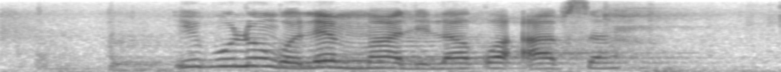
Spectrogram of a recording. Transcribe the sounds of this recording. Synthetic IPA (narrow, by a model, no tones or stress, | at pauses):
iɓuluŋɡʱɔlɛmalilak̬ʼwaʔaːpsa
